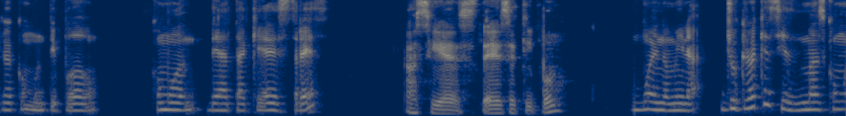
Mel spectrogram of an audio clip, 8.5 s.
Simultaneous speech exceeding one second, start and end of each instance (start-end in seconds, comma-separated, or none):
none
